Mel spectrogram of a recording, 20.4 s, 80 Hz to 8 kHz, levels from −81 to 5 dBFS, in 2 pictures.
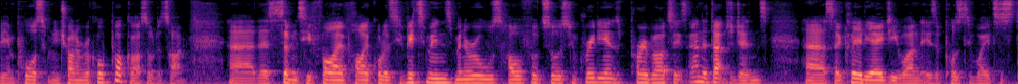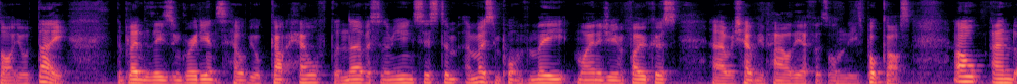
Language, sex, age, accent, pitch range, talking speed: English, male, 20-39, British, 115-135 Hz, 205 wpm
